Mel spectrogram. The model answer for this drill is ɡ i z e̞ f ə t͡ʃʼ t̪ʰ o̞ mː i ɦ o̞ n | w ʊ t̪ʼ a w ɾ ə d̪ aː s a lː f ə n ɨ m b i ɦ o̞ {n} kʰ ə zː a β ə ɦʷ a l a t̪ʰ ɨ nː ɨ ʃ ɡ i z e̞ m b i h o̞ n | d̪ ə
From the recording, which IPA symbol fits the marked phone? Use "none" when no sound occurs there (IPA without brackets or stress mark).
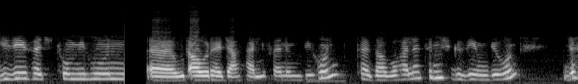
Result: n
